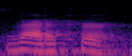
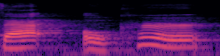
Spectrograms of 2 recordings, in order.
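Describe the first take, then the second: First: The t is a tap linking into occur. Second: The t is clear and the words are separate. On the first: The speaker calls it right. "we've got a T there, so it becomes a, a tap" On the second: The speaker calls it wrong. "instead of that occur"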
